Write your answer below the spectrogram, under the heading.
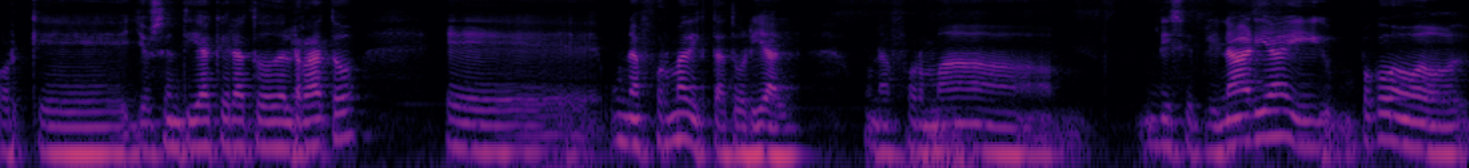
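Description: At a very slow pace, the voice moves through ordinary pitch variation. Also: woman. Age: 40s. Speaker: parent giving a testimonial. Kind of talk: testimony. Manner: halting, many fillers and repetitions. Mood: reflective, calm. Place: home room. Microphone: phone near.

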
